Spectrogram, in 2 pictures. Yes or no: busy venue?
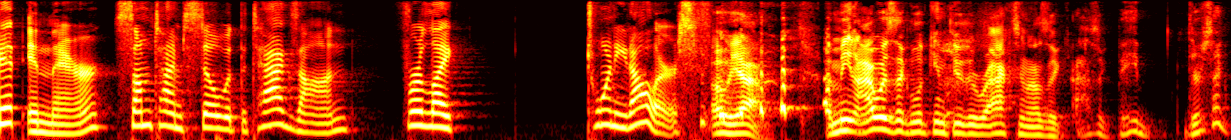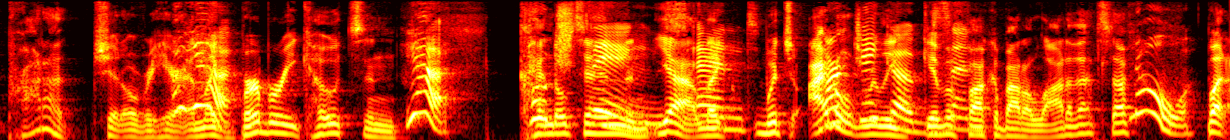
no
